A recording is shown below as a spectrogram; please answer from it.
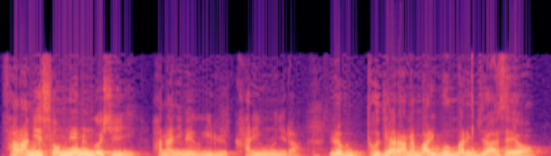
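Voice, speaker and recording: A man's voice: sits high, big pitch swings, fairly quick, muffled recording. A man preaching a sermon as pastor, asking the congregation questions and acting out prayers in his own words. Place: church.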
